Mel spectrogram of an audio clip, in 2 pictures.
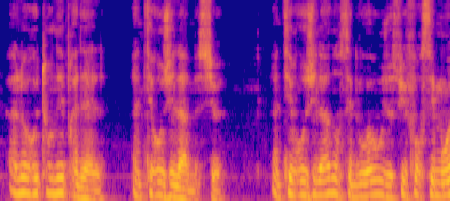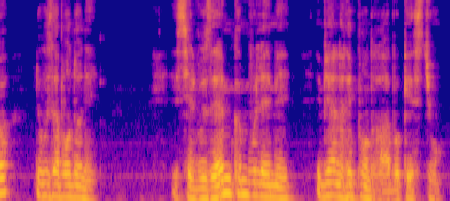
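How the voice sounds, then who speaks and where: A man reading an audiobook, voicing a composed doctor who speaks in a calm, measured and gentle way. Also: medium pitch, husky, natural voice. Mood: grave. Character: grave, composed male doctor.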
